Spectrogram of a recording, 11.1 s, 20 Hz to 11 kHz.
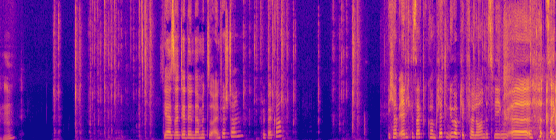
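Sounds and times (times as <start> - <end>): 
speech: 0.0 - 0.4, 3.3 - 5.8, 7.8 - 11.1
fingers typing on a computer keyboard to take notes: 1.0 - 3.1, 4.8 - 7.4, 9.2 - 10.0
laughter: 10.0 - 11.1.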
